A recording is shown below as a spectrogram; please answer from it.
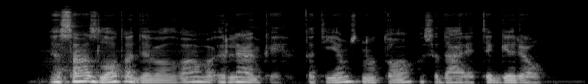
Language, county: Lithuanian, Alytus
